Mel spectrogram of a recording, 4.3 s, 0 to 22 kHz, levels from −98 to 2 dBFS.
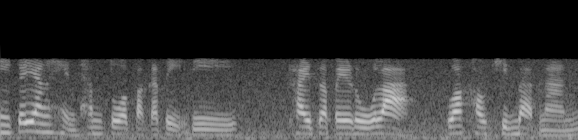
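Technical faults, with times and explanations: Nothing goes wrong here: the speech comes down a G.711 mu-law phone line with its usual ceiling around 3.8 kHz, and some room noise sits about 17 dB below it.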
